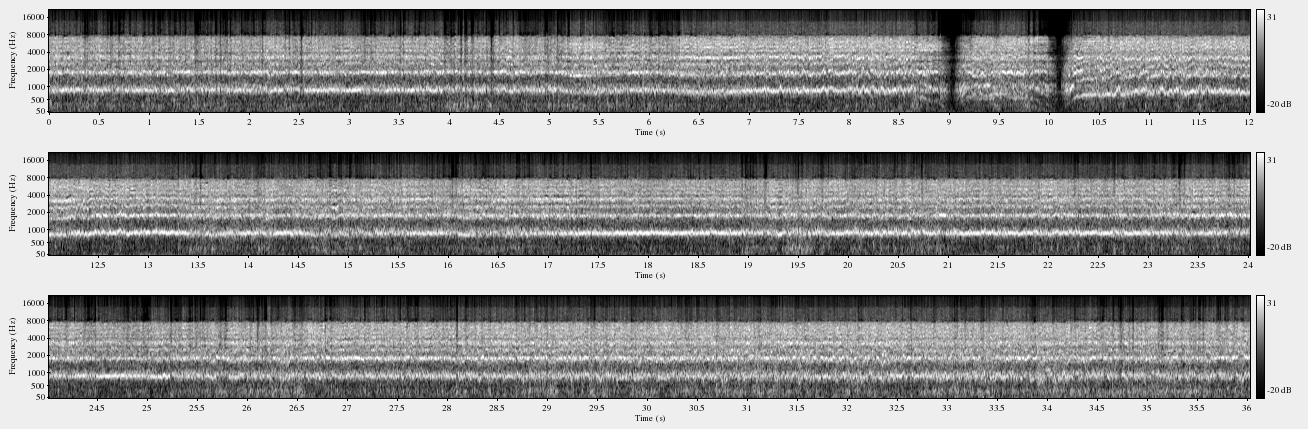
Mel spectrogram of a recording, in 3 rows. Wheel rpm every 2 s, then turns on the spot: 230, 230, 230, 200, 130, 160, 230, 230, 230, 230, 230, 230, 230, 230, 230, 230, 220, 230.
8-10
